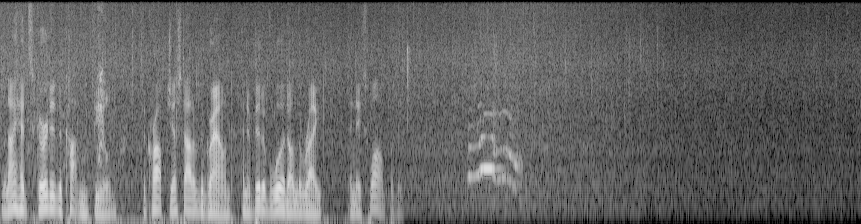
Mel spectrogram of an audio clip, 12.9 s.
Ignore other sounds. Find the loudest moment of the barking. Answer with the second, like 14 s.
7 s.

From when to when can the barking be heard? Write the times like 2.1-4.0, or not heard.
0.9-1.9, 7.0-7.8.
